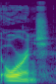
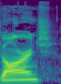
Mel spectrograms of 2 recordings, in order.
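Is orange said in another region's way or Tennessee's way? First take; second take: other region; Tennessee. First: It is said with another region's pronunciation. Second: It is said with a Tennessee pronunciation. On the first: The speaker is from another part of the country. "and then other people say orange" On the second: The speaker is from Tennessee. "if you're from uh, Tennessee, you say, well, Big Orange"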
